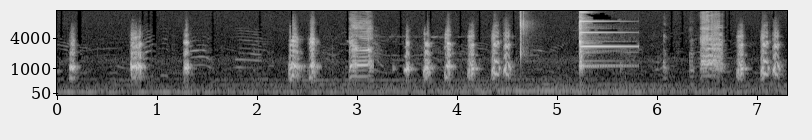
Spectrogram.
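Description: Hen clucking in many short, irregular calls. About five seconds in, a single ringing ding, the loudest sound here, fades out over about half a second.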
